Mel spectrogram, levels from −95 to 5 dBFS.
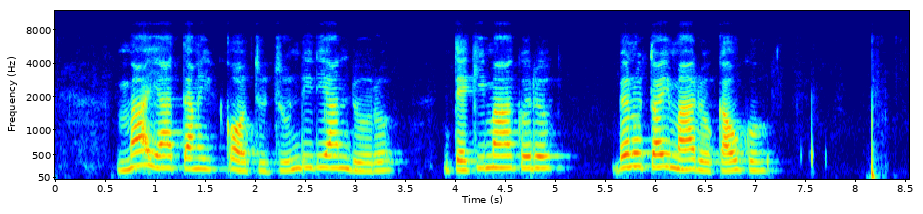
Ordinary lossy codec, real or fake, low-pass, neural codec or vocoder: Opus, 32 kbps; real; 7.2 kHz; none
